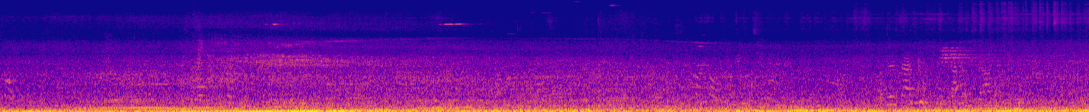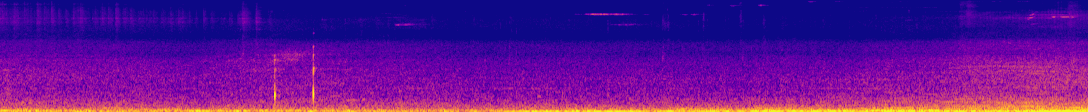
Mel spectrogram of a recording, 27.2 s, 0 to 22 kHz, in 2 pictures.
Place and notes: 中山區桓安里, Taipei City - Walking across the different streets
Walking across the different streets, Traffic Sound, Walking towards the Park
Please turn up the volume a little
Binaural recordings, Sony PCM D100 + Soundman OKM II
